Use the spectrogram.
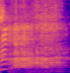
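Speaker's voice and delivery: strangled, hammed-up effort noise; mock straining cry. Villain still losing to Jean, mock straining. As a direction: strain hard on a wordless cry. Acting Magneto straining again.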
